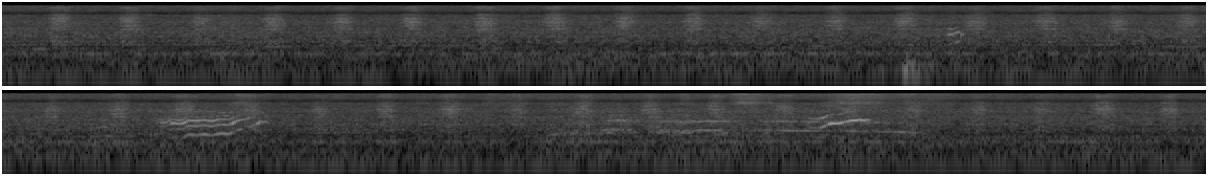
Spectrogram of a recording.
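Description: A few short, high-pitched Shih Tzu whimpers, around the middle and near the end, over a steady low hum, with a single dull thump about a third of the way in.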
